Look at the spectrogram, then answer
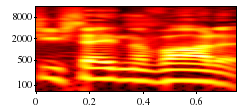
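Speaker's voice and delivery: ordinary delivery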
